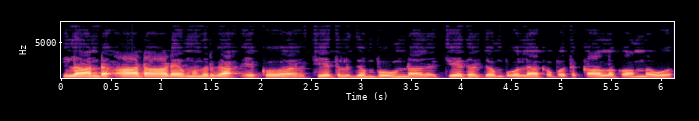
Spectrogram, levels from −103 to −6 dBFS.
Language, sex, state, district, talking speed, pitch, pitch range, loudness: Telugu, male, Andhra Pradesh, Anantapur, 125 wpm, 145 Hz, 140-150 Hz, -16 LUFS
